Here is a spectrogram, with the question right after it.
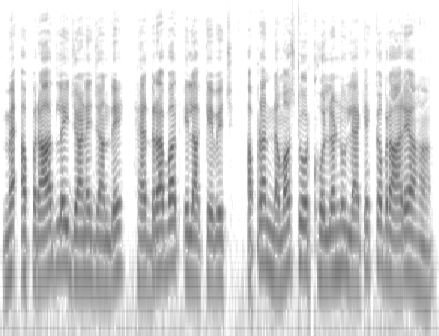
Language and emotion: Punjabi, fearful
